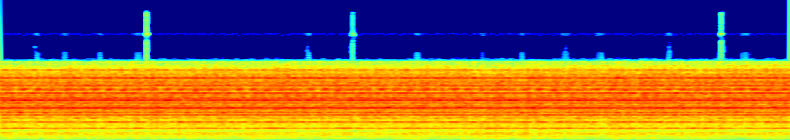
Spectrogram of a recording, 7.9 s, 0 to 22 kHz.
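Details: Colchester Triumph 2000 lathe at about 80 rpm skimming a slightly oval 1930s Studebaker cast-iron front brake drum in a 12" 4-jaw chuck: steady piercing bell-like ringing squeal through the cut, tool chatter with the drum itself ringing.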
